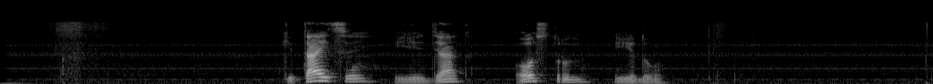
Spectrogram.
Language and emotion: Russian, neutral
